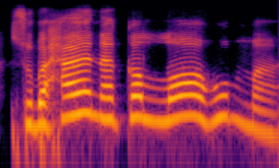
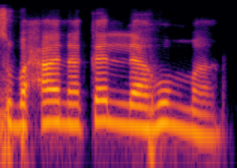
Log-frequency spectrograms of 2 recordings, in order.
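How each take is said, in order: First: The L in Allahumma is thick and heavy. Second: The L in Allahumma is thin and light. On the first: The speaker calls it right. "ni maka tebal" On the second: The speaker calls it wrong. "jangan baca"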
